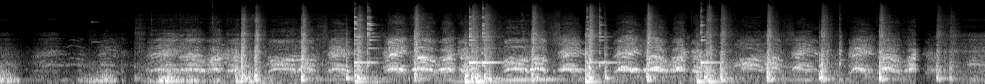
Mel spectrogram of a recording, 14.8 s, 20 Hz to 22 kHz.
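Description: A large protest crowd chants "Mall of Shame, Pay the Workers" in unison, loud, with sharp rhythmic beats or claps punctuating the chant at a steady pace throughout, at a newly opened shopping centre during Christmas shopping in winter 2014, protesting workers' pay and conditions.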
